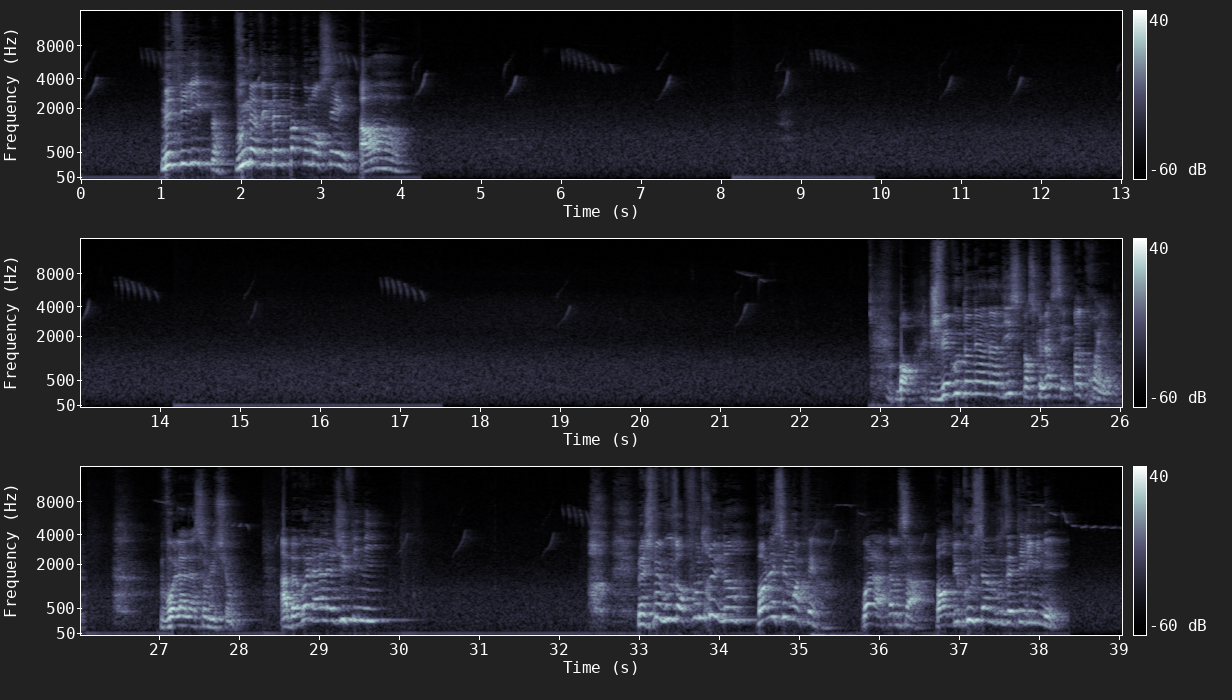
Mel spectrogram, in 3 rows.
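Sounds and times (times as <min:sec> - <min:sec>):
bird chirping and trilling: 0:00.0 - 0:04.5, 0:05.2 - 0:07.6, 0:08.2 - 0:09.9, 0:10.7 - 0:12.0, 0:12.9 - 0:17.5, 0:18.9 - 0:19.3, 0:21.2 - 0:21.7, 0:26.5 - 0:39.0
steady outdoor hiss: 0:00.0 - 0:39.0.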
